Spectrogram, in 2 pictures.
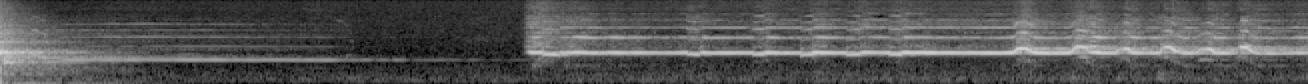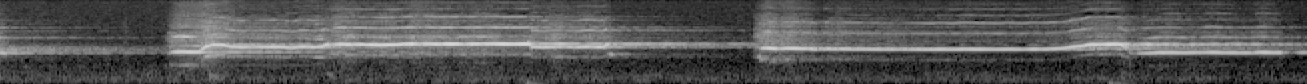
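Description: Noh flute (nohkan) playing three shrill, high held phrases with short breaks between them, the first broken by a quick run of trills. A sharp hit at the very start dies away over about two seconds before the flute comes in.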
